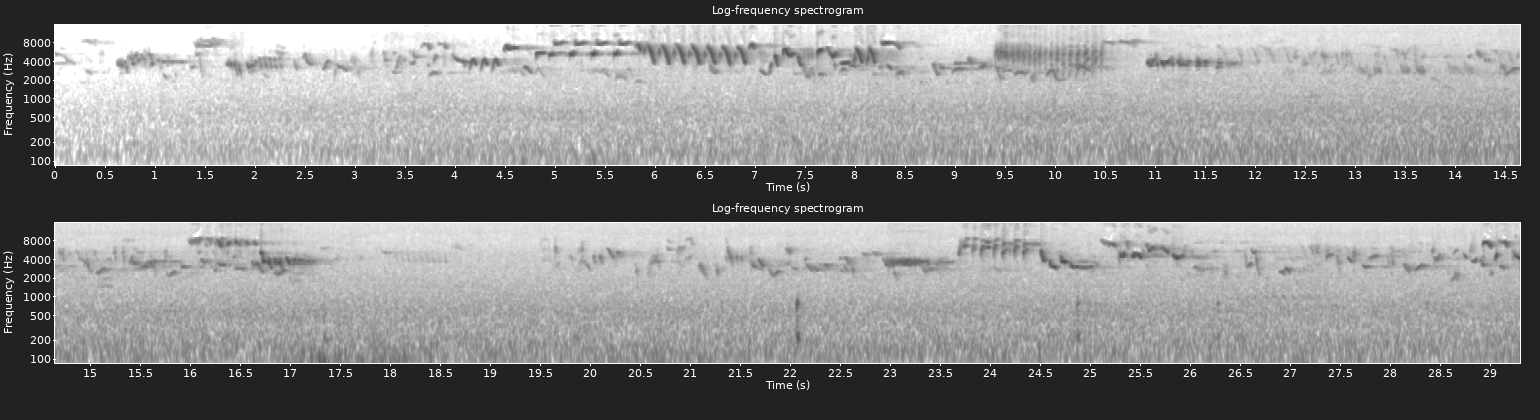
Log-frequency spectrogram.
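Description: Songbirds singing: a busy mix of high chirps, whistles and fast trills, loudest from about four to eight seconds in and again near the end.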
